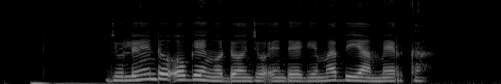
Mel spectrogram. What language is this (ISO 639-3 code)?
luo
